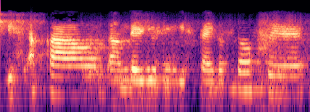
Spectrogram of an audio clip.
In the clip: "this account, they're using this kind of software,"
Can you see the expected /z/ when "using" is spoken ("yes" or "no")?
no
